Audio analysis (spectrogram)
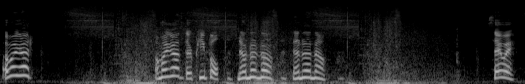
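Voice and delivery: high, loud terrified shrieks; panicked scream. Real, not acted. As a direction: scream it in horror. Panics at people in tanks.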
